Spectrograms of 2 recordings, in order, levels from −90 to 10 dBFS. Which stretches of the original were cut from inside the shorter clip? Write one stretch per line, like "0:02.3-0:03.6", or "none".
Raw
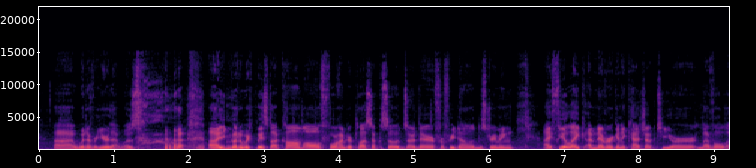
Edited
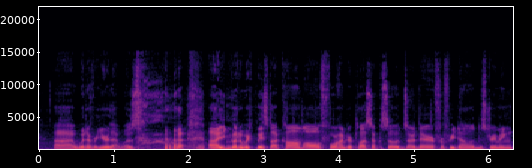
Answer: none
